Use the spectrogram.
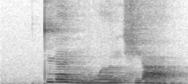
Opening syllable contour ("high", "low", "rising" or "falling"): falling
